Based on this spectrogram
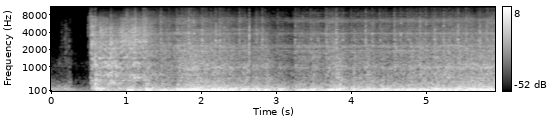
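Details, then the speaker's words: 1973 big-block Chevrolet C10 that sat for a year or more, running after more timing is taken out: catches and settles into an uneven, lumpy, stumbling idle, like running on about four cylinders; misfire with the ignition timing still off. "We got her now. I mean, she sounded like she was running on about four cylinders, but hell, she was running."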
